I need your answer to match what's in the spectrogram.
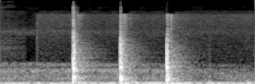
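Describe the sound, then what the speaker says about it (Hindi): Three sharp knocks from beneath a floor as a horror effect, evenly spaced and fairly close over a low rumbling background. "उसके कमरे की जमीन से खटखट की आवाज आ रही थी"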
